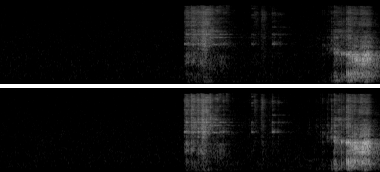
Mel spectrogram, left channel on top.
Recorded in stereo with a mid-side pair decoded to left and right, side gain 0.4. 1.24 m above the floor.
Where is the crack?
50° right, 3.5 m.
